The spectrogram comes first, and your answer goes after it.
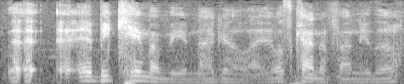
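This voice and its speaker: A man's voice: on the low side, fast, bright, forceful tone. Man casually streaming, noticeable background noise. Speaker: game streamer. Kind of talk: casual live gaming commentary.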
